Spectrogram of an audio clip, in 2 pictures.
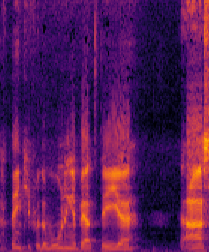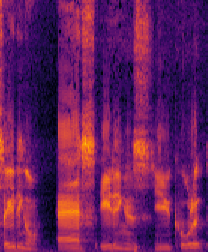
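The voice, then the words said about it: New Zealand accent. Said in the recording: “Mr. New Zealand here ... New Zealand, fuck me, we don't sound like Australians, mate”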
